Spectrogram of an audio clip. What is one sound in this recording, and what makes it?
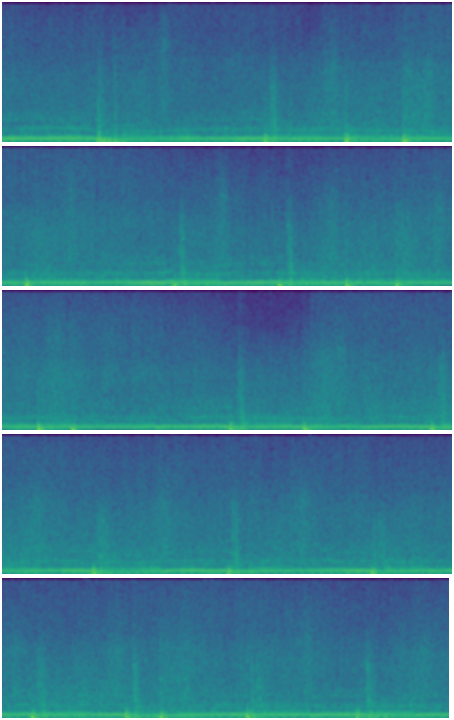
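A jet ski hull slaps hard against the water again and again.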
